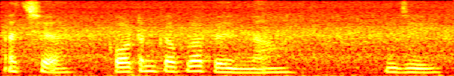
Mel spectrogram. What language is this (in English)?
Urdu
